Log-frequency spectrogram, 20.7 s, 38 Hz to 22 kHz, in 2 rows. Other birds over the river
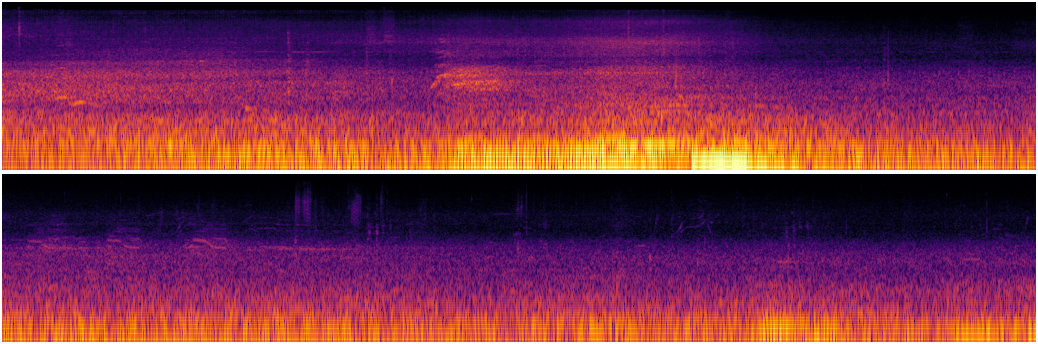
0:09.8 0:19.0

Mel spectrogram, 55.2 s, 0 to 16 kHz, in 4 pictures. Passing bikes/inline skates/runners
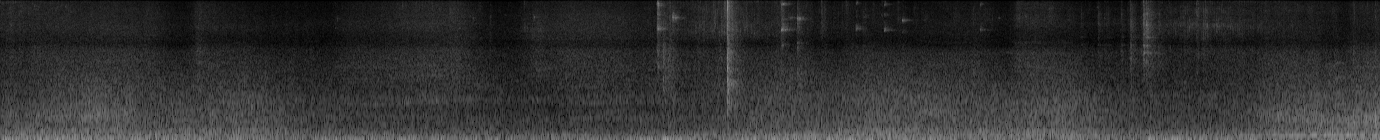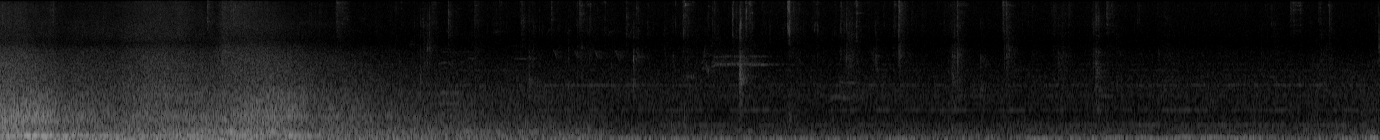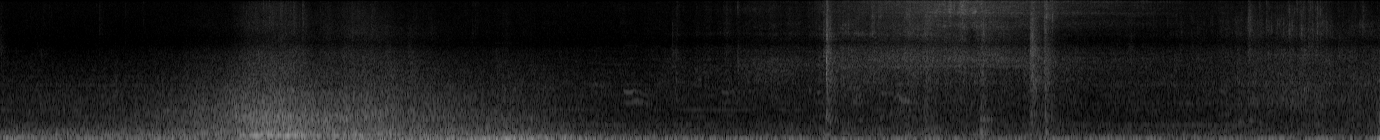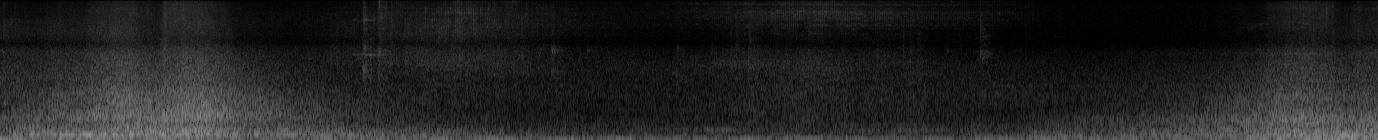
0:35.0 0:55.1

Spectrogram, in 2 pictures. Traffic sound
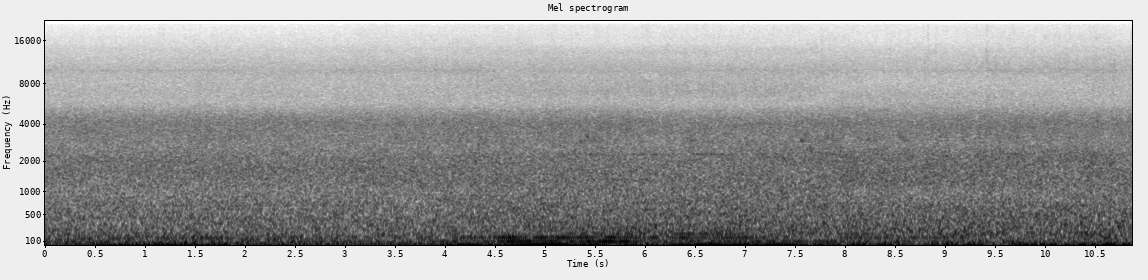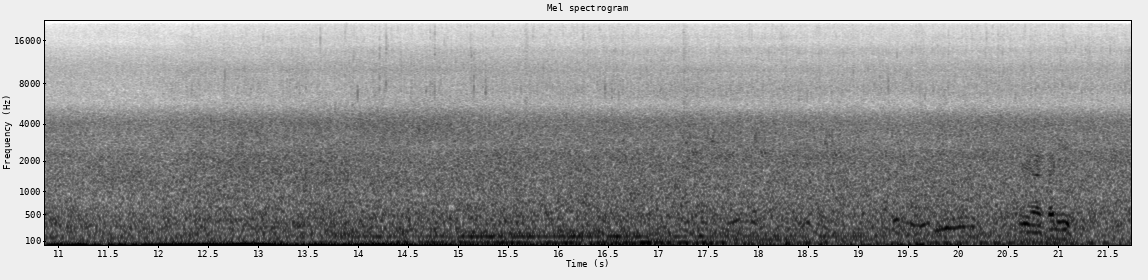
0:09.6 0:21.7

